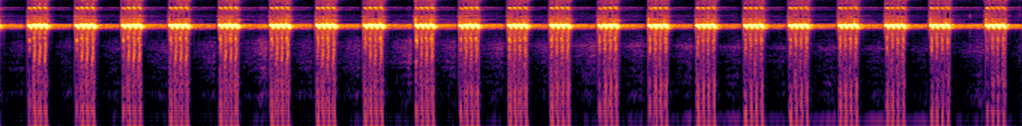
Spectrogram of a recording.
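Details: Pet cricket chirping: a steady train of about twenty short, shrill, high-pitched pulses, each a clear ringing tone, repeated roughly four times a second with even loudness and a quiet background.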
